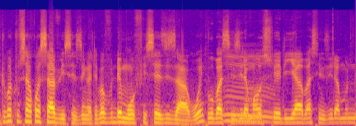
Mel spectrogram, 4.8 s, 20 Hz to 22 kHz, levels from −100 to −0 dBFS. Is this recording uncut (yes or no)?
no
